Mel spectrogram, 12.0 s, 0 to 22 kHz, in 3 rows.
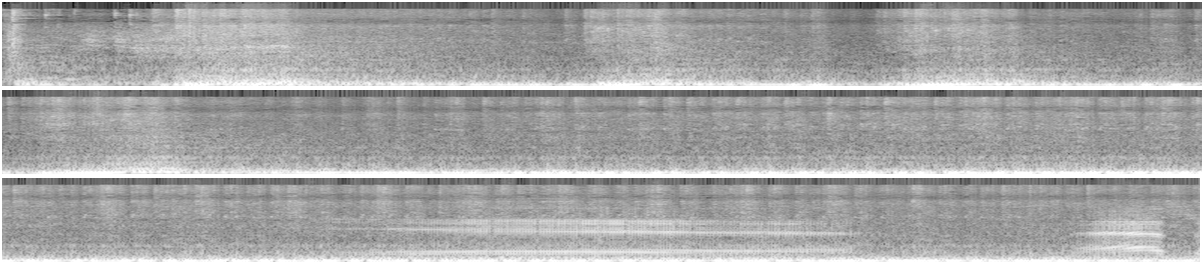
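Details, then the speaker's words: Chevy Nova with 350 small-block V8 after a new starter install: a couple of pedal pumps with no choke, brief cranking bursts, then it fires promptly and settles into a steady, deep idle, the way it should start. "yeah that's the way it should be starting all right let's get to the shocks now"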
